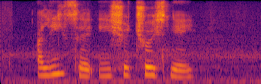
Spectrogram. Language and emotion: Russian, neutral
